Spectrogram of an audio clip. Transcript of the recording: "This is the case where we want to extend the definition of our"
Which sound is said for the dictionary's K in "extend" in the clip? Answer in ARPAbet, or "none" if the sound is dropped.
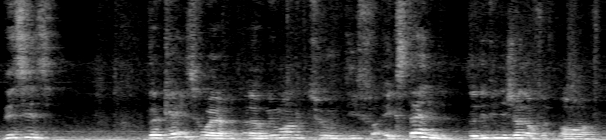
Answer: K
